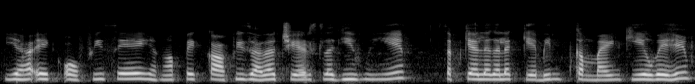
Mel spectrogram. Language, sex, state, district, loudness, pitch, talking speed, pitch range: Hindi, female, Maharashtra, Mumbai Suburban, -18 LUFS, 235 Hz, 145 wpm, 225-245 Hz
